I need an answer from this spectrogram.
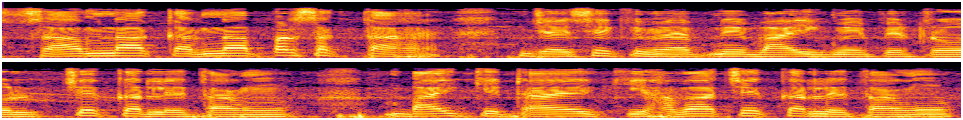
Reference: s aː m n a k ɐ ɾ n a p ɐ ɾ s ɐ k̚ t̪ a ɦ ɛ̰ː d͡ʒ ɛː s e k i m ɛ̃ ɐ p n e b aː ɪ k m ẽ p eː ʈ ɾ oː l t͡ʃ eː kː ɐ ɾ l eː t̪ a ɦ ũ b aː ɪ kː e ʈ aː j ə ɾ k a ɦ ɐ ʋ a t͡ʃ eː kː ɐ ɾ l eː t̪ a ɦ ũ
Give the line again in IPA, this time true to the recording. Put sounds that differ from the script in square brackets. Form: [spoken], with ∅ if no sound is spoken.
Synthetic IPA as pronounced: s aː m n a k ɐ ɾ n a p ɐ ɾ s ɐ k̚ t̪ a ɦ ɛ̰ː d͡ʒ ɛː s e k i m ɛ̃ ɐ p n e b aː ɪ k m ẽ p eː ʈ ɾ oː l t͡ʃ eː kː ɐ ɾ l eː t̪ a ɦ ũ b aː ɪ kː e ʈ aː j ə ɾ k [i] ɦ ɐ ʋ a t͡ʃ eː kː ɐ ɾ l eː t̪ a ɦ ũ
